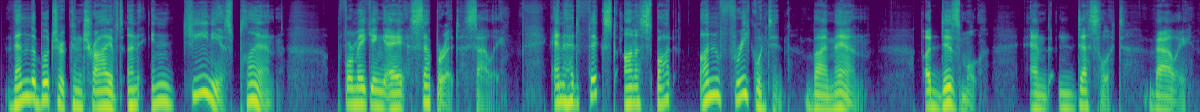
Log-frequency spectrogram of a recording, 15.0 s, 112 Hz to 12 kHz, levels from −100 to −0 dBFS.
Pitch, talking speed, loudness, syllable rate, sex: 145 Hz, 105 wpm, -20 LUFS, 4.3 syllables/s, male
